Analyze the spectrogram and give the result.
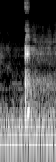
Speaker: Hi. If you're new here, I have a Chiari malformation and one of the stranger side effects is hiccups.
